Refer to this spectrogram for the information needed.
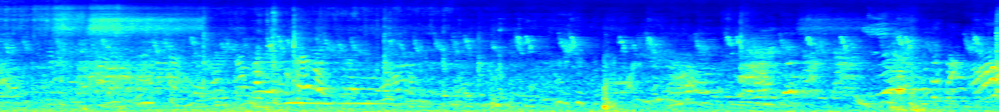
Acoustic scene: park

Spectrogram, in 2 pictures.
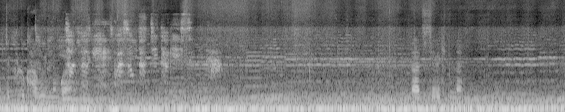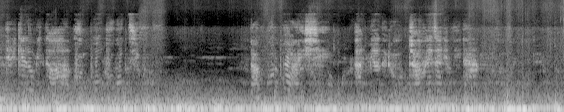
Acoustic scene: car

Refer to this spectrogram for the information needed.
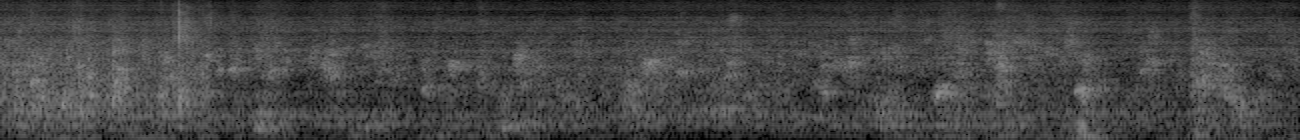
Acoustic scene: restroom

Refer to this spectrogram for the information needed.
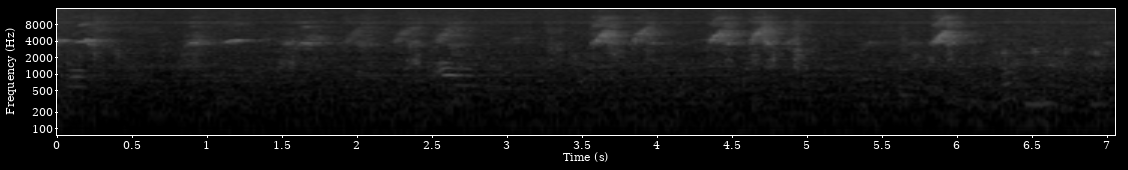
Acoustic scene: park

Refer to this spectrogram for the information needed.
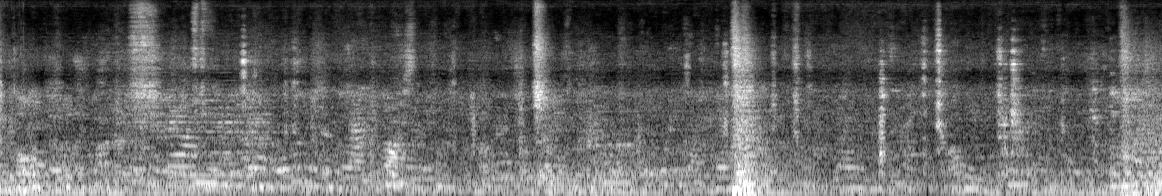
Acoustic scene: crowded indoor space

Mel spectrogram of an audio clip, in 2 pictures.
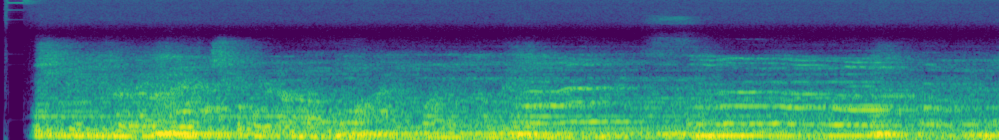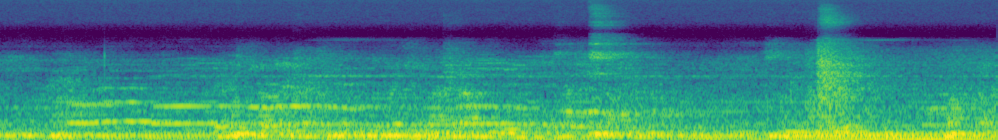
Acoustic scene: cafe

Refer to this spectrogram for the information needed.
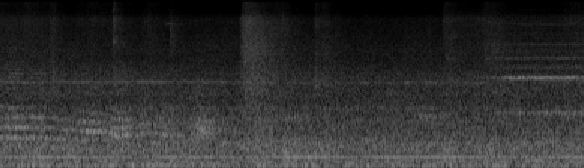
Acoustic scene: subway station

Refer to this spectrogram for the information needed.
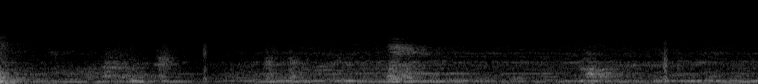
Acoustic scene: elevator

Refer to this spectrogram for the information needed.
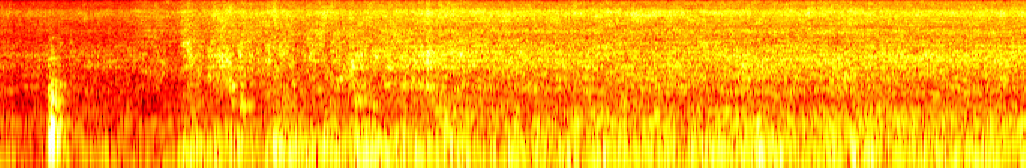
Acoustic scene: kitchen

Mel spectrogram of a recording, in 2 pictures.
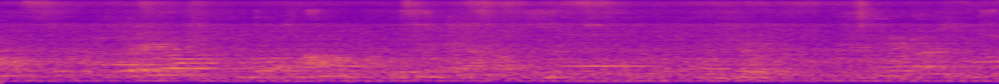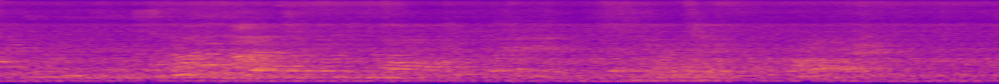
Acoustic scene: crowded indoor space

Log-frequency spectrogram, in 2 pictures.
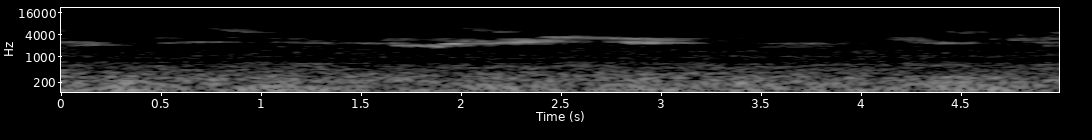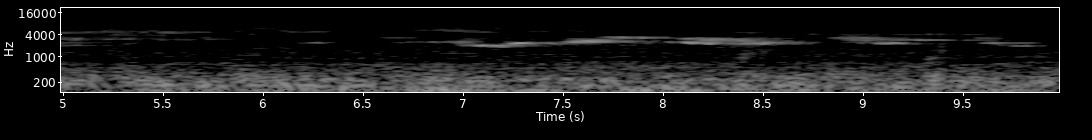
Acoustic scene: park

